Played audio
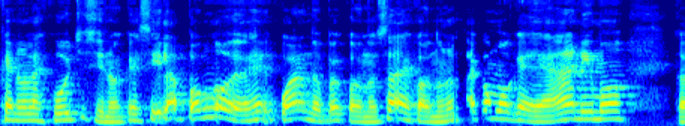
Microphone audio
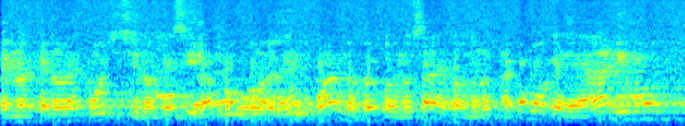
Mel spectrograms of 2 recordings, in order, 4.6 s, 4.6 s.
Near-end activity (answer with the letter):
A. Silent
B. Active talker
B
